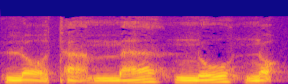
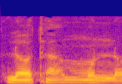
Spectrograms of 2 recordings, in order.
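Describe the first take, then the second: First: The two n sounds are pronounced separately. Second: The two n sounds are merged into one. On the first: "بالاظهار" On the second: "بل اشعار و به زمت و ادغام من غیر اشمامن"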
